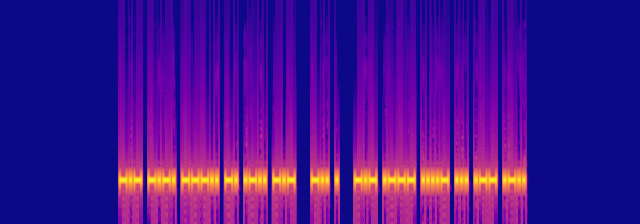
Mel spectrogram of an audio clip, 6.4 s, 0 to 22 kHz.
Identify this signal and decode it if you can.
Morse code, heard as a keyed tone, about 52 wpm, 700 Hz. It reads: KC8NLK DE KJ4SWL
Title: USA Callsign DE Callsign 50wpm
